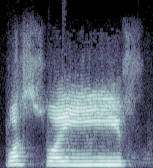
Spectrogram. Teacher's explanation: یا ساکن سے پہلے آیا ہے زبر، پھر سے لین آیا ہے تو اس کو جلدی پڑھنا ہے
